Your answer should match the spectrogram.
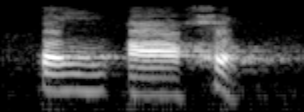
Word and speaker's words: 嗡阿吽: 这三字的发音就是嗡阿吽啊，咱看咧，迄、那个印度文啊，顶冠会三字啊，这三字就是嗡阿吽。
